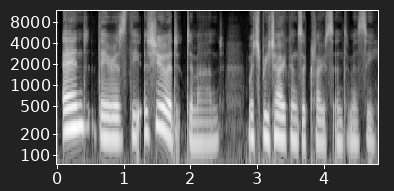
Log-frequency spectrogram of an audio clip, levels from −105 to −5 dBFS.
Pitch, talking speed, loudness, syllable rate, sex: 185 Hz, 125 wpm, -20 LUFS, 5.1 syllables/s, female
